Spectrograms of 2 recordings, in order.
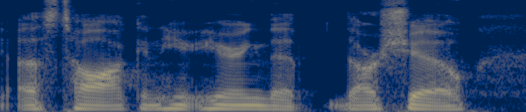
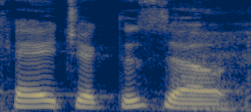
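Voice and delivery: mock neighbor boast; 6 semitones higher, slower than usual. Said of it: "neighbors to be like".

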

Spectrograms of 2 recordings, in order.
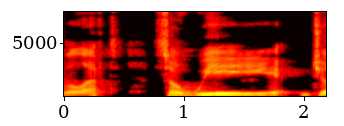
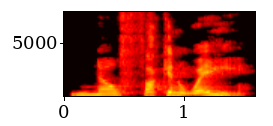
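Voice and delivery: slow, high, softer disbelief; incredulous refusal; 9 semitones higher, 6 dB quieter, slower than usual. Acted. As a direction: draw out a higher-pitched flat-out refusal. Acting out refusal to airline staff.

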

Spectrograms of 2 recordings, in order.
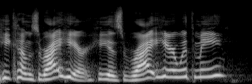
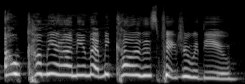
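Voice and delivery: high-pitched, quick sweet mama coaxing; suddenly sweet, lilting high and quick; 9 semitones higher, faster than usual. Retold or imitated. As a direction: coax a child in a sugary mommy voice. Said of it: "did your mama do that".

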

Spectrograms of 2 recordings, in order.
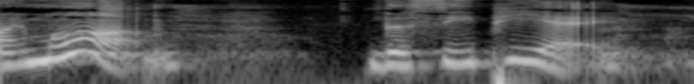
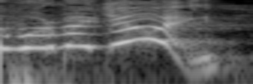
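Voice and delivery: imitated high-pitched shrieking question; mother's frantic demand; 4 dB louder, much faster than usual. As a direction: shriek it like a mom losing it. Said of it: "she's still asking me".

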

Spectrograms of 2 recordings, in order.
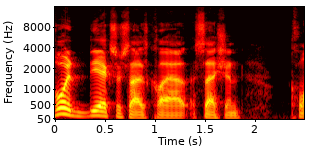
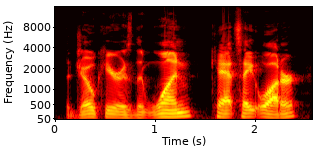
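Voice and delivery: normal talking voice

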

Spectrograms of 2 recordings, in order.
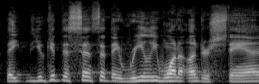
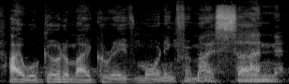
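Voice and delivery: mournful father; 10 semitones lower, 5 dB quieter than usual. Acted. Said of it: "and then weep uncontrollably".

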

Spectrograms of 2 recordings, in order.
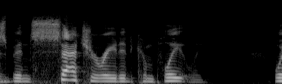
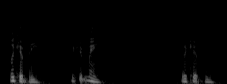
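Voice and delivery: softer each time, down to a hush; soft coaxing; 2 semitones lower, 17 dB quieter, much faster than usual. Real, not acted. Father hushing to win his shy son's attention, fading softer.

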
